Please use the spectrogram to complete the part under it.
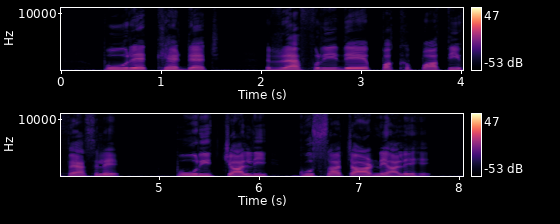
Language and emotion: Dogri, disgusted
